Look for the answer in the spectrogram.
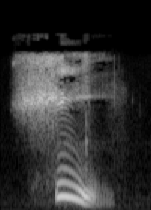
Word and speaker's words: sidhe: According to those who speak the Gaelic tongue of Scotland and Ireland, the wee folk prefer to be known as S-I-D-H-E, also spelled S-I-D-H, S-I-T-H, S-I-T-H-C-H-E, and pronounced she, S-H-E-E.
